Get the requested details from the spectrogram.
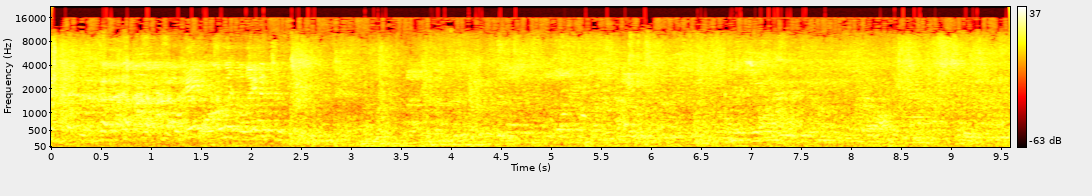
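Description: A woman speaks with animation in a large echoing hall.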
